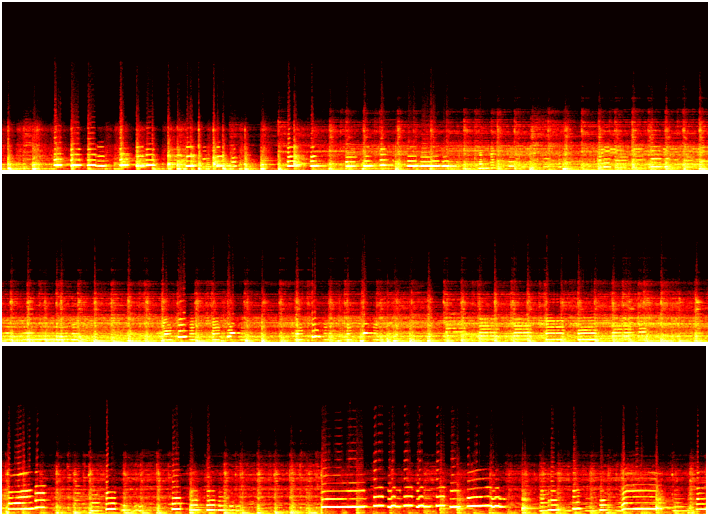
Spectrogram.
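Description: Live small-group jazz: a clarinet plays the melody over upright bass, drum kit and guitar. The clarinet climbs to higher, sustained notes near the end.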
